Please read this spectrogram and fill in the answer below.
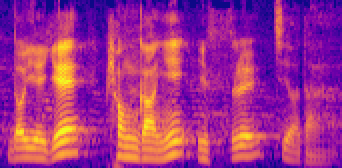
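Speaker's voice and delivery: very slow, measured benediction; solemn blessing. Acted. Jesus blessing the disciples, very slow and solemn. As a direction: bless them slowly and gently.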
